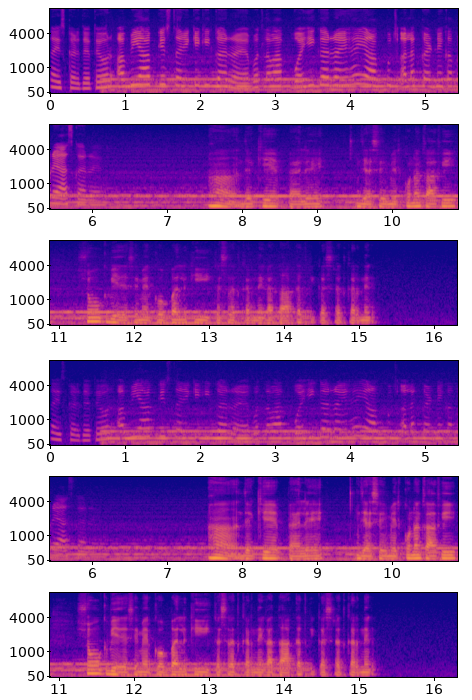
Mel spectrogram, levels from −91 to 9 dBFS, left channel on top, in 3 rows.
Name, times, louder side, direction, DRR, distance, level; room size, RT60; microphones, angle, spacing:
voice 1, 0.0-6.3, left 8 dB, 50° left, 0.3 m, -35 dB
sound 1, 0.7-14.4, left 1 dB, 15° left, 0.7 m, -34 dB
voice 2, 7.5-9.1 9.5-10.9 11.3-15.2, right 2 dB, 40° right, 0.9 m, -25 dB
14.0 x 7.5 x 2.2 m
head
